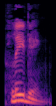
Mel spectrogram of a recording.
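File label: "pleading", British English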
